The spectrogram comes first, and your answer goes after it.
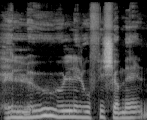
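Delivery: very low, sinister, creepy voice, drawn out. Retelling a man's line from an audio clip, imitating a deep voice. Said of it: "he's like got a voice that is deep".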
